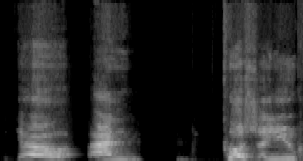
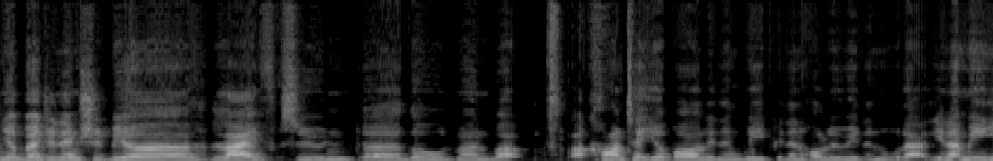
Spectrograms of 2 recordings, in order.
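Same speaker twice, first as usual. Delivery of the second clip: usual speaking voice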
